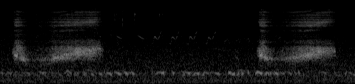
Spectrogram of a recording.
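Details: Two loud, drawn-out hissing sneezes from black grouse at a spring lek in Russia, with faint bubbling cooing underneath.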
